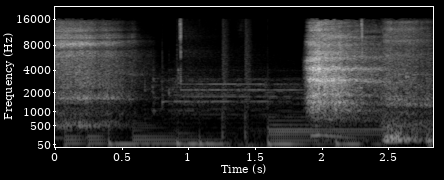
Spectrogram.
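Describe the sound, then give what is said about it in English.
A deep inhale and exhale as a calming breath. A broad, airy rush of breath swells loudly near the end, over a steady low tonal hum. “So we'll let it out together. So okay. Inhale.”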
